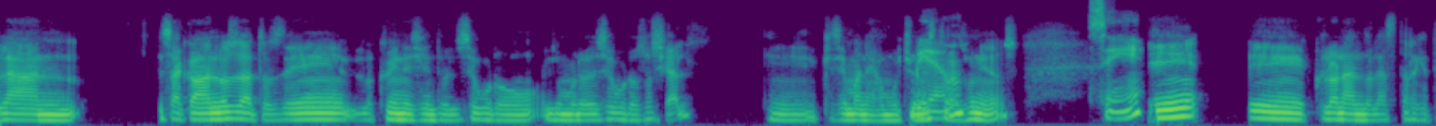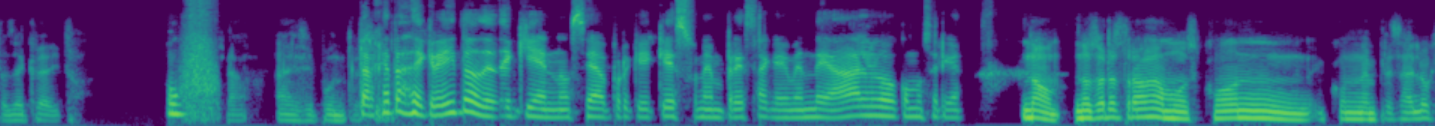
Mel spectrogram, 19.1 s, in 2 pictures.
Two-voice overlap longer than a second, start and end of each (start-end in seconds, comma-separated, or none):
none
